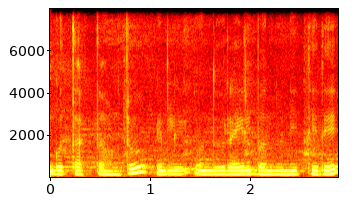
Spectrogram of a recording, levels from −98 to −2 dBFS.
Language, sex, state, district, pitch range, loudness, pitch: Kannada, female, Karnataka, Dakshina Kannada, 160-170 Hz, -16 LUFS, 165 Hz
